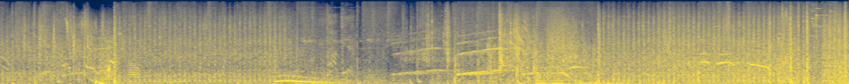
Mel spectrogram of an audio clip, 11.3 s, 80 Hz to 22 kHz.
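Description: Rapid automatic gunfire from a P90-style weapon in the shooter game Battlefield 6, with bursts and explosions in a busy battle mix, heard under voices talking.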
